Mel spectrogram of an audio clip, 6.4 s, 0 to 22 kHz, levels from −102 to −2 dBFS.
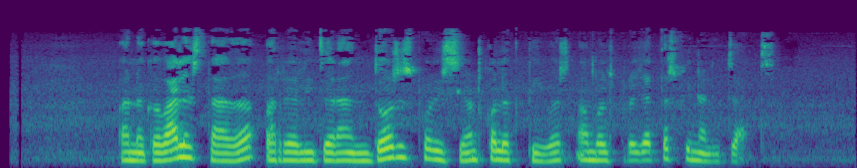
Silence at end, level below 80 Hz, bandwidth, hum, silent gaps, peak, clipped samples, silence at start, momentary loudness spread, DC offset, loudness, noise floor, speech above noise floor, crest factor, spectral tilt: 0.65 s; -72 dBFS; 11 kHz; none; none; -6 dBFS; under 0.1%; 0.9 s; 9 LU; under 0.1%; -23 LUFS; -58 dBFS; 36 dB; 18 dB; -5.5 dB/octave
